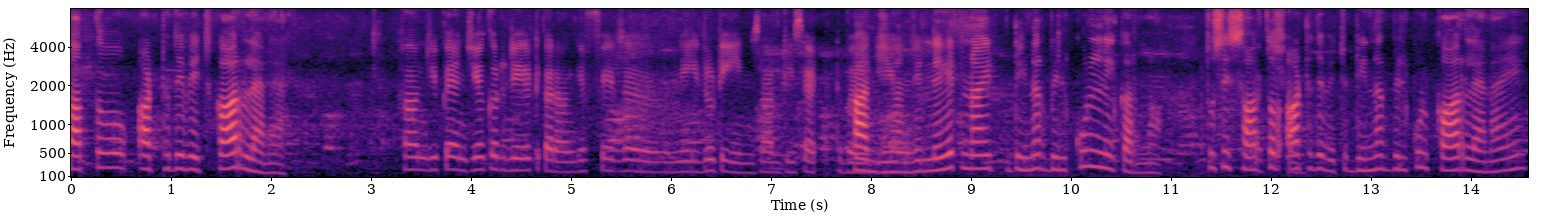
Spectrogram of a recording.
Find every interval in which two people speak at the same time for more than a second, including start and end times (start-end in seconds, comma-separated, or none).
none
